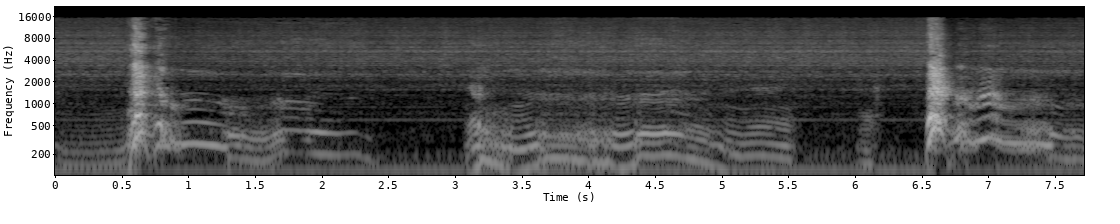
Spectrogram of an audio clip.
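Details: Old male dog giving a grumpy "get off my lawn" bark at other dogs on the bed; two sharp loud barks bracket long wavering, whiny, groaning grumbles with a steady low hum beneath.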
